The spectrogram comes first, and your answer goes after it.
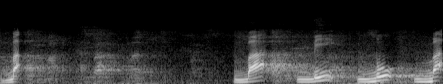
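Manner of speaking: "Ba, bi, bu" each cut off by a glottal stop; slightly pressed stops. Shown as a demonstration. Teacher drilling learners, short syllables with pressed endings. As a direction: press briefly at the end of each "ba". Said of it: "kayak agak ditekan sedikit".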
